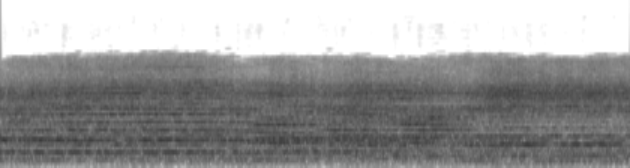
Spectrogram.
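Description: A large congregation singing a slow hymn together in long, held notes. The sound is dull and capped at the top, as from an old cassette tape recording.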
